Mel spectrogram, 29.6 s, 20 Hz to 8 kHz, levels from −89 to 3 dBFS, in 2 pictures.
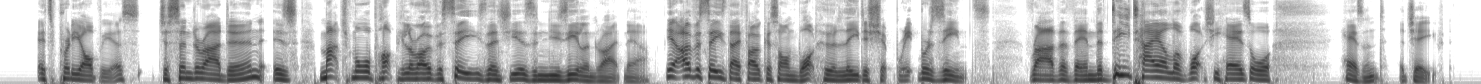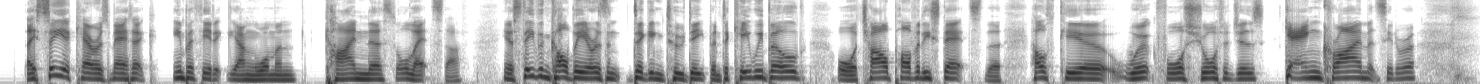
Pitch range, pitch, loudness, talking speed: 125-165 Hz, 145 Hz, -23 LUFS, 145 wpm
